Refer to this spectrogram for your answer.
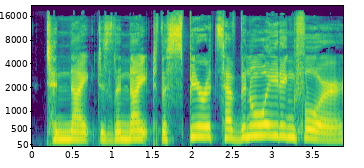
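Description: In a put-on character voice, a female-sounding speaker uses a fairly high pitch at a fairly slow pace. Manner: menacing.

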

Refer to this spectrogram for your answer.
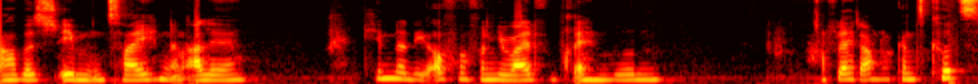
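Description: A woman speaks with a Swabian accent at a fairly high pitch and a moderate pace, her tone dark and mellow. Her loudness swings a lot, and she leaves long, frequent pauses. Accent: Swabian dialect, slight to moderate. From Swabia, southwest Germany. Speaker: true crime podcast co-host. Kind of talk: casual true crime storytelling. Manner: hesitant, many fillers.

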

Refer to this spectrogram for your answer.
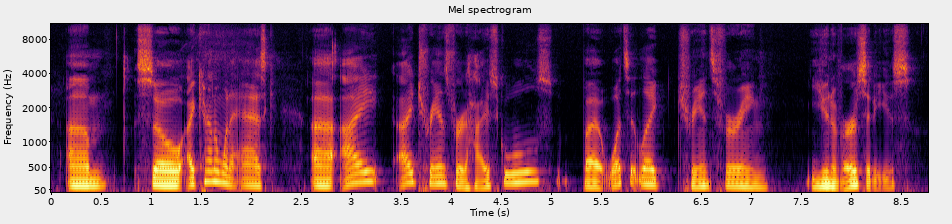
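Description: An ordinary speaking voice from a man, medium in pitch, with lively intonation, a fairly slow pace, and a very clean recording over a silent background. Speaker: college radio podcast host and student. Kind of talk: casual interview. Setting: studio.

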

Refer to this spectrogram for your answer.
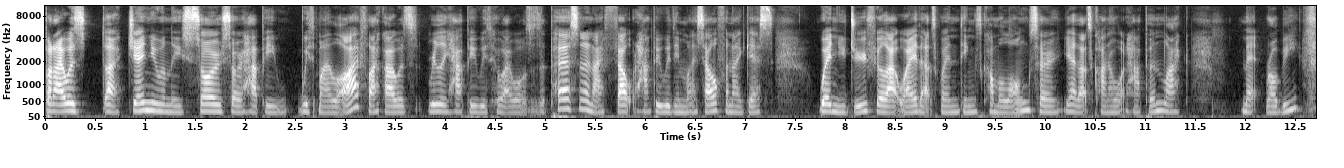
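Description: Speaking with an Australian accent, a woman uses a medium pitch and fairly even intonation. She talks at a fairly quick pace on a very clean recording with a silent background. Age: 20s. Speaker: swim coach and teaching student. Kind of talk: casual chat.

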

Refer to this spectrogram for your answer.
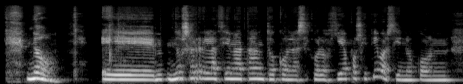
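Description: Speaking in a normal speaking voice, a woman keeps a moderate pace and a fairly high pitch, with ordinary pitch variation. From Basque Country, Spain (Bilbao). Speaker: psychologist and educator. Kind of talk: expert interview.

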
